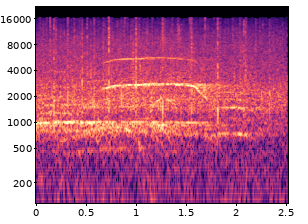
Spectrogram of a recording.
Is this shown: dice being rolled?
no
